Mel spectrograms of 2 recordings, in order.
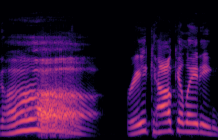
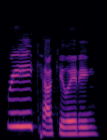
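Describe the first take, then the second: First: It is said in a harsh, impatient tone. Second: It is said in a gentle, reassuring tone. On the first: The speaker is scolding and fed up. The speaker calls it wrong. "The tone of voice is never like" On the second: The speaker is patient and encouraging. The speaker calls it right. "No, it's"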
